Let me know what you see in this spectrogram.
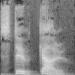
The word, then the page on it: stukar: [²st'u:kar]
